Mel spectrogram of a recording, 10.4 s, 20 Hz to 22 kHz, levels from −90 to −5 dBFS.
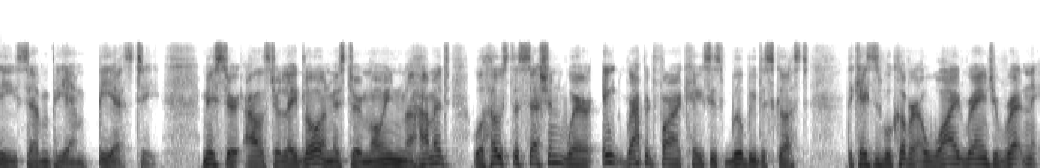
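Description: No technical faults can be heard in this speech clip, which comes through an AMR wideband (HD Voice) connection at 18.25 kbit/s with nothing above about 7.5 kHz.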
